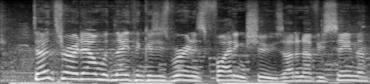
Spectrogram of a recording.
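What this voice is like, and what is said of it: New Zealand accent. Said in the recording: “your accent is a little bit different than the Australian accent ... I am from New Zealand”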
